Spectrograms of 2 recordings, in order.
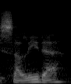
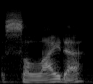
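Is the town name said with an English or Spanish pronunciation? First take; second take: Spanish; English. First: It is said with a Spanish pronunciation. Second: It is said with a local English pronunciation. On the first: "In Spanish, it would be Salida" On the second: "we pronounce them all incorrectly"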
